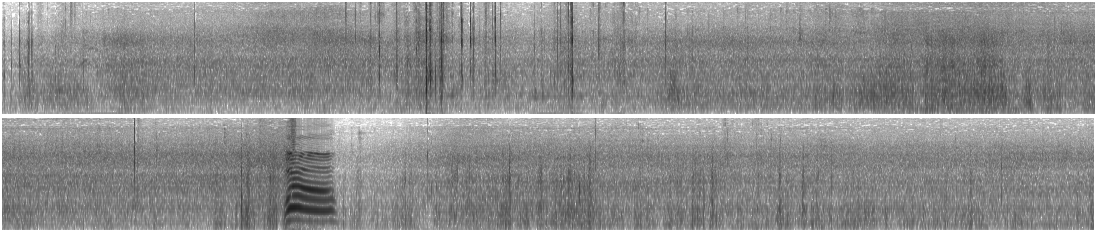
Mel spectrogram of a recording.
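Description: Wind buffets loudly while riding a bicycle outdoors.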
